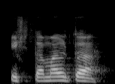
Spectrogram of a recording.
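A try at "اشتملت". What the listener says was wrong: Bukan ishtamalta. Tak sukun.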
